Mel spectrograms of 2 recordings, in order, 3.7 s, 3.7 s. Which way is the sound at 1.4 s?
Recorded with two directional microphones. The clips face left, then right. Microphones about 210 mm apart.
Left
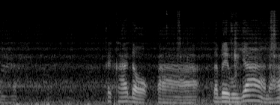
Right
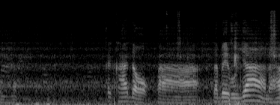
20° left (ahead or behind).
